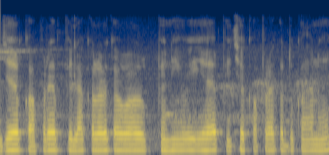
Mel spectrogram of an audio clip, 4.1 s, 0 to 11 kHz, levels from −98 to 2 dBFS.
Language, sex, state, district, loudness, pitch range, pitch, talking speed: Hindi, male, Punjab, Kapurthala, -18 LUFS, 115-120 Hz, 120 Hz, 205 wpm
